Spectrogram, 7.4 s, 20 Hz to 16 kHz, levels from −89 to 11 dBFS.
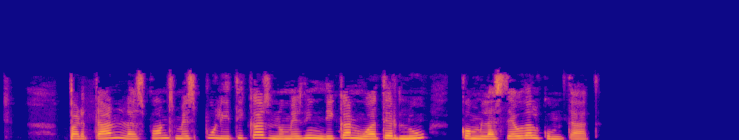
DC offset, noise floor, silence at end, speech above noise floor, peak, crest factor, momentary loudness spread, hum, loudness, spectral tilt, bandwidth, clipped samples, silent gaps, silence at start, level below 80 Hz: under 0.1%; -51 dBFS; 1.55 s; 34 dB; 0 dBFS; 18 dB; 7 LU; none; -18 LUFS; -3 dB/octave; 8 kHz; under 0.1%; 2.01-2.05 s, 4.49-4.61 s; 0.7 s; -66 dBFS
